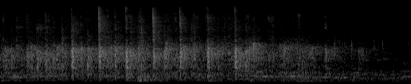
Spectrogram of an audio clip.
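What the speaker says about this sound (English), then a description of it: "Let's give a round of applause." Scattered audience clapping at a conference pavilion session on carbon trade, distinct individual claps building into a brief round of applause that thins out toward the end.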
